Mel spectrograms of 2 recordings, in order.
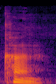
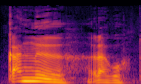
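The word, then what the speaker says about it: Cannes: 칸. 네, 칸 영화제. 어, 우리나라 영화제 아니죠? 네, 칸 영화제. 어, 깐느라고 또 발음하기도 하고요. 깐느.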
